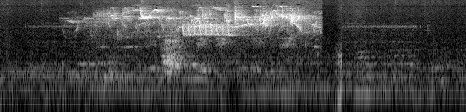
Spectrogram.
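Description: Birds chirping and trilling in a dense chorus, building up about a second in and cutting off abruptly after about four seconds.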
